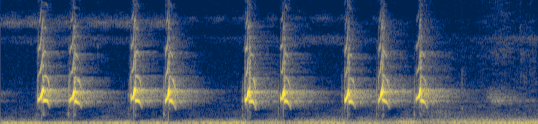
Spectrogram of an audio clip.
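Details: Greater green leafbird, rainy season, 'ocehan lemas' song style: bright paired chip notes repeated in quick doublets, five pairs in under three seconds, against a steady low background hum.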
